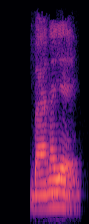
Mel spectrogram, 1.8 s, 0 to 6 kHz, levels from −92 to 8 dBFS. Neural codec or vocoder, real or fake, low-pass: none; real; 5.4 kHz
